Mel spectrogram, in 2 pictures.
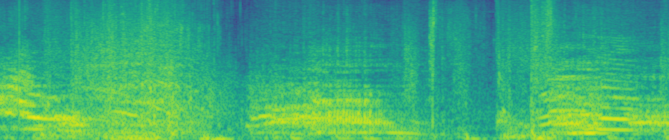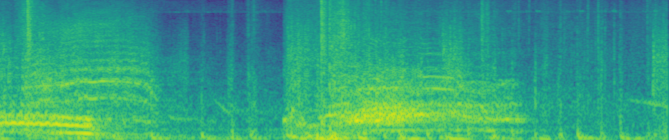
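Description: A mammoth bellows and groans loudly, close by.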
